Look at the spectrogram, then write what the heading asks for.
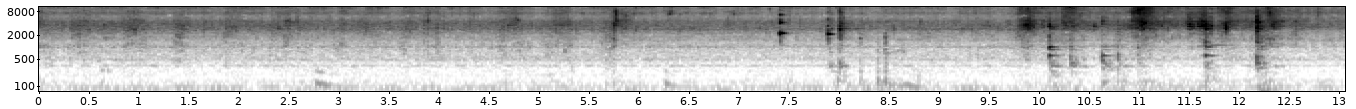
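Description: Chicken pieces frying in a metal pot with a steady sizzle. A wooden spoon knocks and scrapes against the pot a few times past the middle, then in a quick run near the end as the chicken is stirred.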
